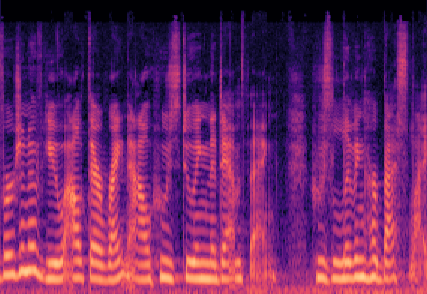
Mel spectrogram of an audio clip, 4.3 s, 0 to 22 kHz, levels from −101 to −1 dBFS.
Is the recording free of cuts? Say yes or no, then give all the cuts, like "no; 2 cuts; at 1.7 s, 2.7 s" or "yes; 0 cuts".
yes; 0 cuts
